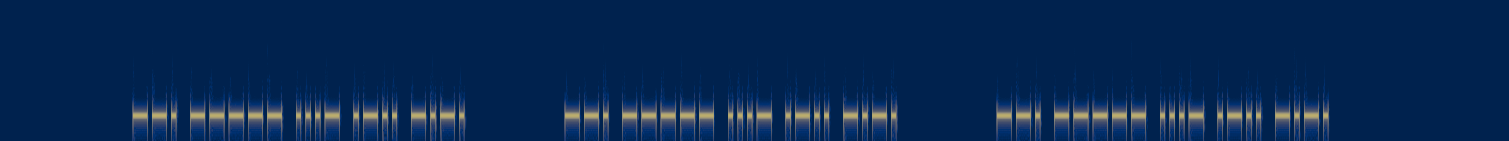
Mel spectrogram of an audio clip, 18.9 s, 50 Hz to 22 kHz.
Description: Morse code, heard as a keyed tone, about 20 wpm, 700 Hz. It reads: G0VLC G0VLC G0VLC
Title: DXCC-100 Call Signs - 5 Characters - Repeated 3x - 20wpm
